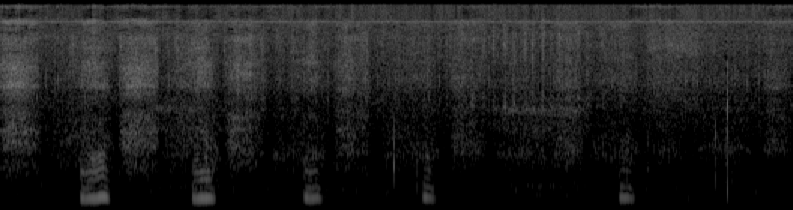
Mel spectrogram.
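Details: Sleeping fat pug: regular low snorting snores, about five in six seconds; noisy breathing through a narrowed upper airway; snoring.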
